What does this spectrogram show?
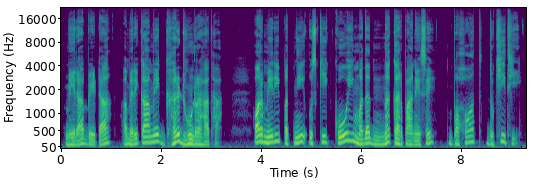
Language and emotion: Hindi, sad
